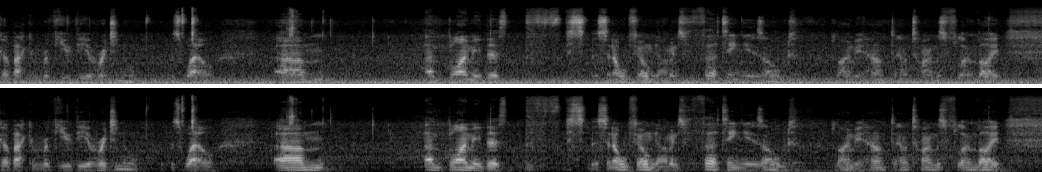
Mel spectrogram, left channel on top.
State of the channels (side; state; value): left; noise; rumble, 3 dB below the sound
